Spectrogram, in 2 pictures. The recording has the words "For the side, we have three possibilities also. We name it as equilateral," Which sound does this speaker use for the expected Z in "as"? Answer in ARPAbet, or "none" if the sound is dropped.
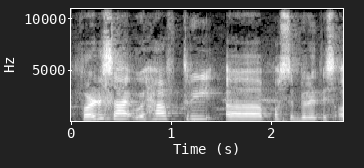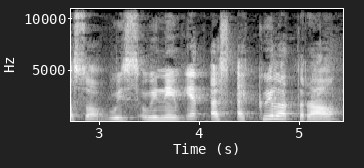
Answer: S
